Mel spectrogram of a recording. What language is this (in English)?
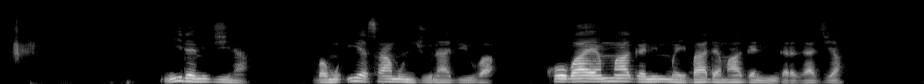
Hausa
